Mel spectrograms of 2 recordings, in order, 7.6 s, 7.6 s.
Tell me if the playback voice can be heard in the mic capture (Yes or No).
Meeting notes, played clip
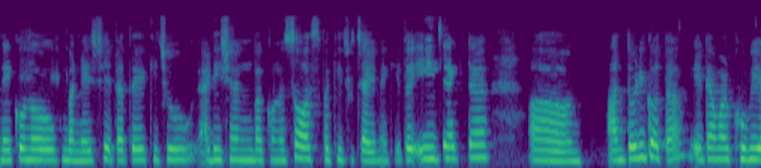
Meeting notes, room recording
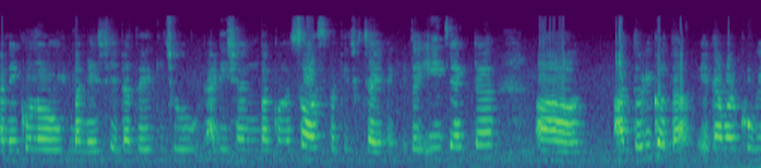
Yes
